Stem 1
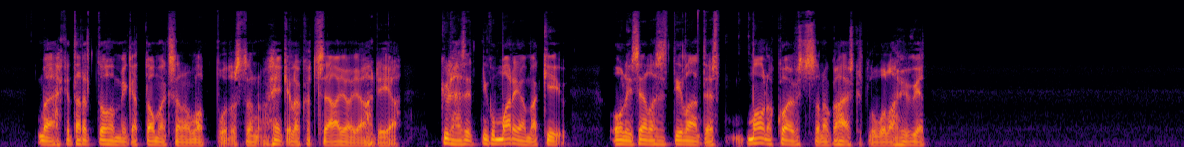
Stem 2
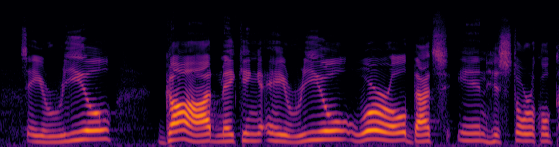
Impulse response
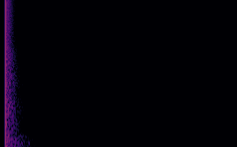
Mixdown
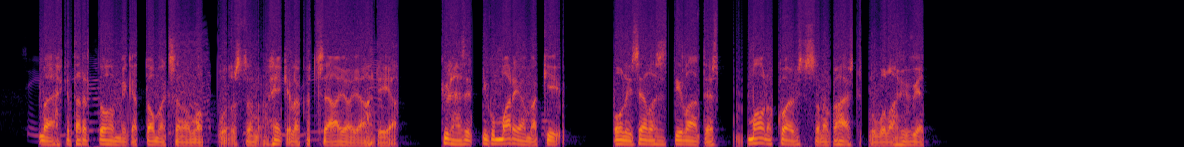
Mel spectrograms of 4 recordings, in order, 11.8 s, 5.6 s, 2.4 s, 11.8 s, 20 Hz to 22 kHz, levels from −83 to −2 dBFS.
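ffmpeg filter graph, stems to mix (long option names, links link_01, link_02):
-filter_complex "[0:a]acrusher=bits=4:mix=0:aa=0.000001,volume=-5.5dB,asplit=2[link_01][link_02];[link_02]volume=-23dB[link_03];[1:a]bandpass=frequency=1200:width_type=q:width=0.65:csg=0,aeval=exprs='0.0501*sin(PI/2*1.78*val(0)/0.0501)':channel_layout=same,volume=-14.5dB,asplit=3[link_04][link_05][link_06];[link_04]atrim=end=3.82,asetpts=PTS-STARTPTS,afade=type=out:start_time=3.816:duration=0.004:curve=hsin[link_07];[link_05]atrim=start=3.82:end=5.03,asetpts=PTS-STARTPTS,volume=0[link_08];[link_06]atrim=start=5.03,asetpts=PTS-STARTPTS,afade=type=in:duration=0.004:curve=hsin[link_09];[link_07][link_08][link_09]concat=n=3:v=0:a=1,asplit=2[link_10][link_11];[link_11]volume=-14.5dB[link_12];[2:a]atrim=start_sample=2205[link_13];[link_03][link_12]amix=inputs=2:normalize=0[link_14];[link_14][link_13]afir=irnorm=-1:irlink=0[link_15];[link_01][link_10][link_15]amix=inputs=3:normalize=0"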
